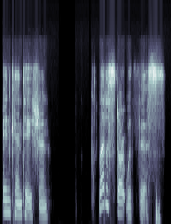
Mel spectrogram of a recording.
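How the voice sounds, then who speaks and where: A woman reading poetry with deliberate, incantatory phrasing, on a slightly dull recording. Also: low voice, big pitch swings, dry recording. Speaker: reader at a literary event.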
